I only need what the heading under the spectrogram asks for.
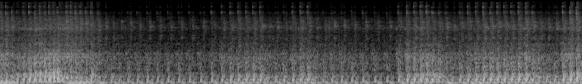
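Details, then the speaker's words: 1981 Honda XL500S single, first start after oil change, air filter install and makeshift fuel tank, started stone cold: even, steady thump settling into a relaxed idle with no misses or knocks; runs and idles healthy, possible leak heard, carburetor not leaking. "all right well she runs good i haven't had a chance to take her out on the road yet obviously but i at least know it idles and starts up pretty e"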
